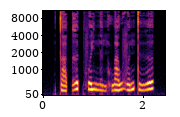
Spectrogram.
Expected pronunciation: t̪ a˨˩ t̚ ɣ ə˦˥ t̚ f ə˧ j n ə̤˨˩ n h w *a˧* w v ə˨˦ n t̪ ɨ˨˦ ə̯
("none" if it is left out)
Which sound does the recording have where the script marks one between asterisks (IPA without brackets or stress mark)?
a˨˦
